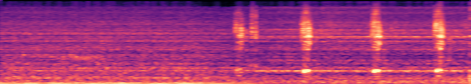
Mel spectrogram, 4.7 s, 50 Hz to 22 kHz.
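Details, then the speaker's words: Frigidaire side-by-side refrigerator, model LFSS2612TF4: damper motor clicking about 1.5 times a second over a low hum while the fridge air damper stays stuck closed, so the fridge warmed to 50°F while the freezer kept working; fixed by replacing the damper, part 242303001. "e's a damper inside there a little door that allows the air from the freezer to come over to the fridge and I can hear the door clicking but it was not opening"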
